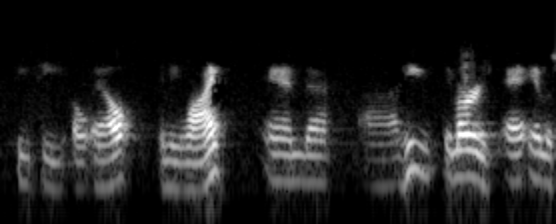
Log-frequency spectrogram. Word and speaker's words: Ptolemy: Egypt, were the Ptolemies, that's spelled with a P, Ptolemy, and he emerged in the south, and these were the two primary ones.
